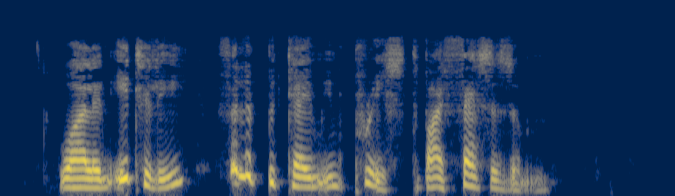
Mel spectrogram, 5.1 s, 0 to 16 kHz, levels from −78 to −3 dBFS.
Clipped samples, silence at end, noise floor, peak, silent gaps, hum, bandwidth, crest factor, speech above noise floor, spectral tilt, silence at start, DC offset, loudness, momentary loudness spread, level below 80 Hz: under 0.1%; 1 s; -77 dBFS; -2 dBFS; none; none; 8 kHz; 18 dB; 59 dB; -6 dB/octave; 0.45 s; under 0.1%; -19 LUFS; 13 LU; -60 dBFS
